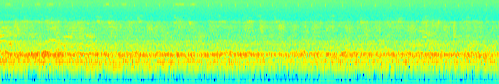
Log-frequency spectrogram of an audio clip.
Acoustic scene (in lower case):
park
